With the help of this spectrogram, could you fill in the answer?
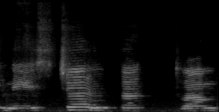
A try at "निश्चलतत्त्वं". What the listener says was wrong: Not nischal, nischala. Satsangatve nissangatvam nissangatve nirmohatvam nirmohatve निश्चलतत्त्वं निश्चलतत्त्वे जीवन्मुक्तिः.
